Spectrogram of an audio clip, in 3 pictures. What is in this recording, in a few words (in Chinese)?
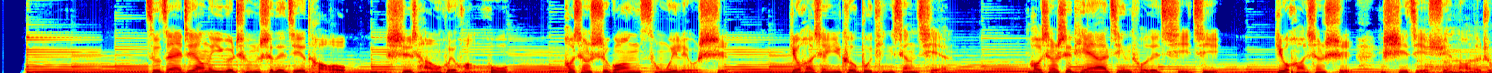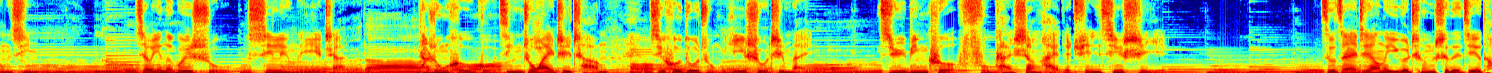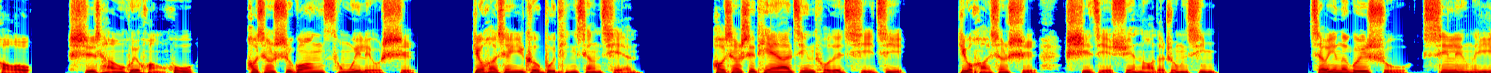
男 独白; 走在这样的一个城市的街头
